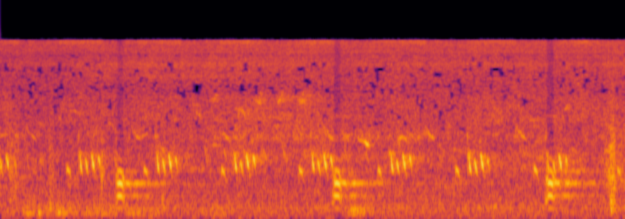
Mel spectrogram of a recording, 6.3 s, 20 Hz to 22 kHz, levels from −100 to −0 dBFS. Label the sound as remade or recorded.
recorded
